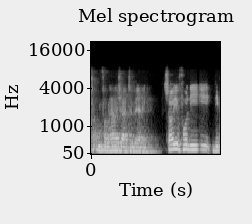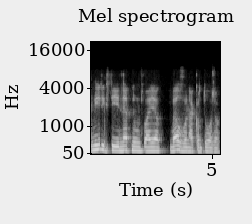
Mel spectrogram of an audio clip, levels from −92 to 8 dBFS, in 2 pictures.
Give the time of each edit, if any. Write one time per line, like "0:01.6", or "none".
none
